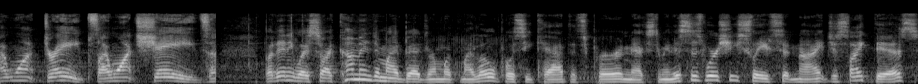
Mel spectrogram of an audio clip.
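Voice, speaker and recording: At a moderate pace, a man speaks fairly high with lively intonation. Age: 50s. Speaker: video blogger. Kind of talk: casual monologue to camera. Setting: bedroom, lying in bed. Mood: chatty, affectionate, complaining. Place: home room. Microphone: phone near.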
